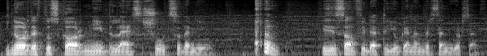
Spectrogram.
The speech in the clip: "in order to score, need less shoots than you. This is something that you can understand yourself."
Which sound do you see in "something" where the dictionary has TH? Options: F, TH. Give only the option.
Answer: F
